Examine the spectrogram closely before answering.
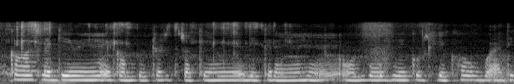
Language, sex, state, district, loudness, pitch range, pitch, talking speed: Hindi, female, Bihar, Gopalganj, -16 LUFS, 190-200 Hz, 195 Hz, 210 wpm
